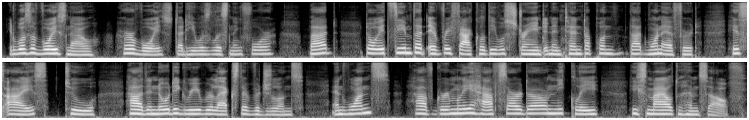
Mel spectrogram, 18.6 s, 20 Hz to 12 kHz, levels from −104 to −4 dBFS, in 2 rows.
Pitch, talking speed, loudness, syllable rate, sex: 195 Hz, 150 wpm, -20 LUFS, 4.8 syllables/s, female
